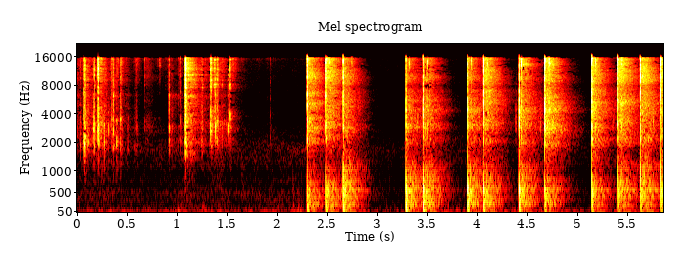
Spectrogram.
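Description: Knuckles knocking on a drywall wall to test how solid it is. A few light taps come first, then from about two seconds in a run of firmer knocks in quick pairs and triples.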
